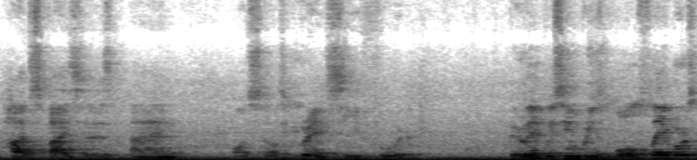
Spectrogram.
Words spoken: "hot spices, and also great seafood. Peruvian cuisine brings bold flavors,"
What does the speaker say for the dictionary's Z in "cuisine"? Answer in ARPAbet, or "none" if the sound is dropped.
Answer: S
